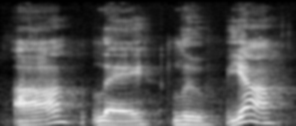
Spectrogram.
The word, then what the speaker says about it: Hallelujah: That is going to have not only four syllables, but we'll notice there are a lot of times where we have two notes per syllable.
